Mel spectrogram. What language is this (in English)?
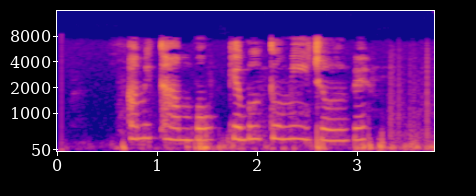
Bangla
